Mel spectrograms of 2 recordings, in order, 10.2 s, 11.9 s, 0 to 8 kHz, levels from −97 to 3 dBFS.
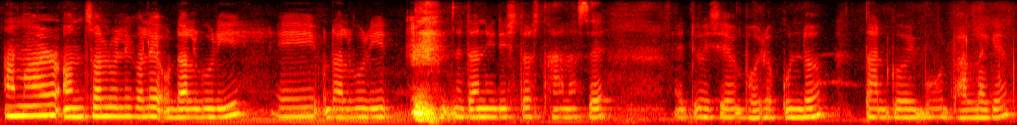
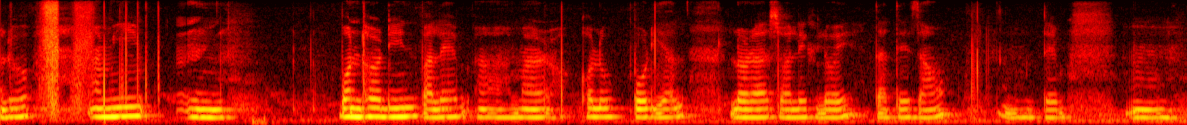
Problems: background sounds at intervals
